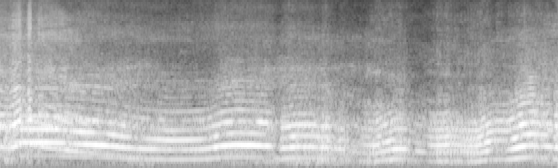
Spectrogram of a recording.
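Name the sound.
car engine revving and hitting the rev limiter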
